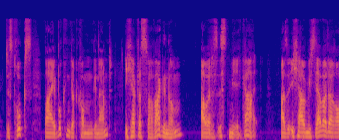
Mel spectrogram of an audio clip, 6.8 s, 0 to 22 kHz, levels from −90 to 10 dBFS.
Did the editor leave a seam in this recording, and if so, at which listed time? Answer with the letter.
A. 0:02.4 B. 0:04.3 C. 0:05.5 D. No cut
A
